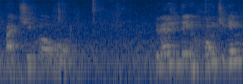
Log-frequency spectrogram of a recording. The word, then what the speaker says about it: Röntgen: Primeiro a gente tem Röntgen, que é a pronúncia do alemão, que ele fazia trabalhos com o tubo de Crookes, é isso?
